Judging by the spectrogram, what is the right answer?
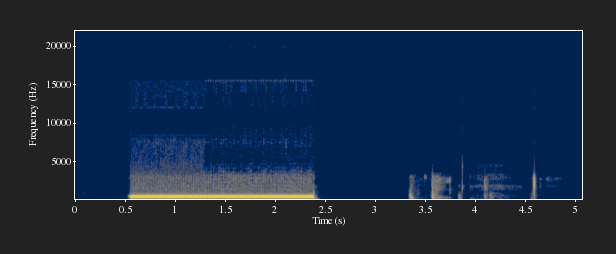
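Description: Telephone tone holds steady for about two seconds, then cuts off, followed by a few faint scattered clicks and soft noises at close range, with no speech.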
